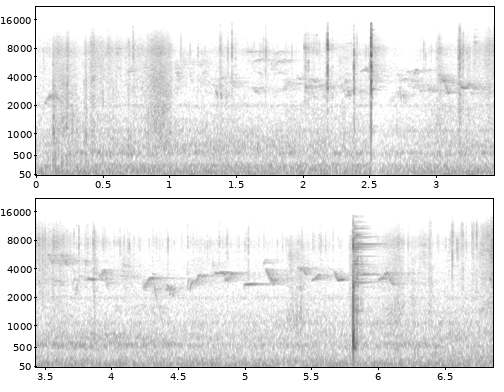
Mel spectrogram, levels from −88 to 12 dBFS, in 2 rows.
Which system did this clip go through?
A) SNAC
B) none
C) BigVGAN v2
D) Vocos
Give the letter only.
B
